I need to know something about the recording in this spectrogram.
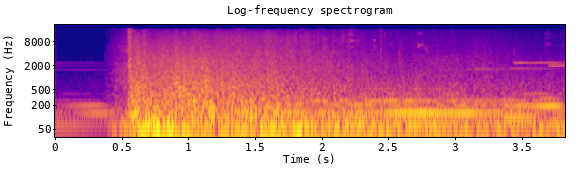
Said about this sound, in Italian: Un ordigno esplode sul retro della Basilica di San Giovanni Laterano, sede della Curia Romana, e poco dopo un'altra scoppia di fronte alla chiesa di San Giorgio al Velabro.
